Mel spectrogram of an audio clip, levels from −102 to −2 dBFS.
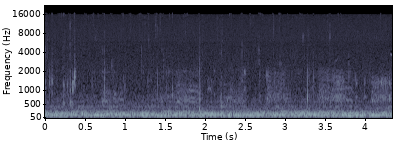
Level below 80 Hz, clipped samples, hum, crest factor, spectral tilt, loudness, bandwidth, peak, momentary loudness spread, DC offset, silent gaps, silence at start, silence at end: -62 dBFS; under 0.1%; none; 16 dB; -6.5 dB/octave; -44 LUFS; 17 kHz; -28 dBFS; 1 LU; under 0.1%; none; 0 s; 0 s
